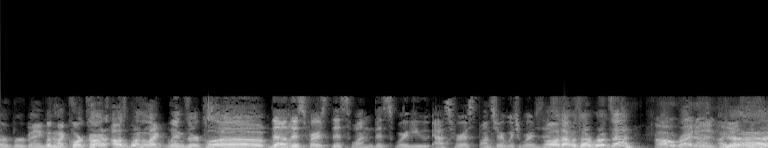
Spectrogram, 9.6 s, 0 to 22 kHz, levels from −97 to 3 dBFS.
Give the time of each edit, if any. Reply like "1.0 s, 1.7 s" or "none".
none

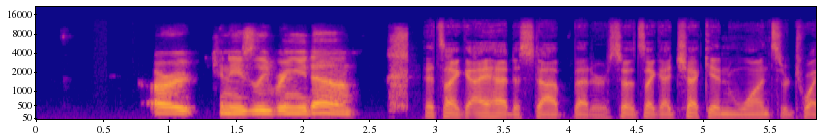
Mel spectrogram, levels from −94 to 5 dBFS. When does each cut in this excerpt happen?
2.8 s, 4.0 s

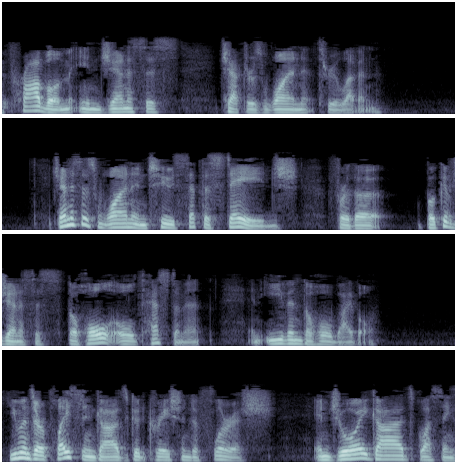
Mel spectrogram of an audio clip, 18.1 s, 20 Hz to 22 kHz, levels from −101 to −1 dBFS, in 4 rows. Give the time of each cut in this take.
13.6 s

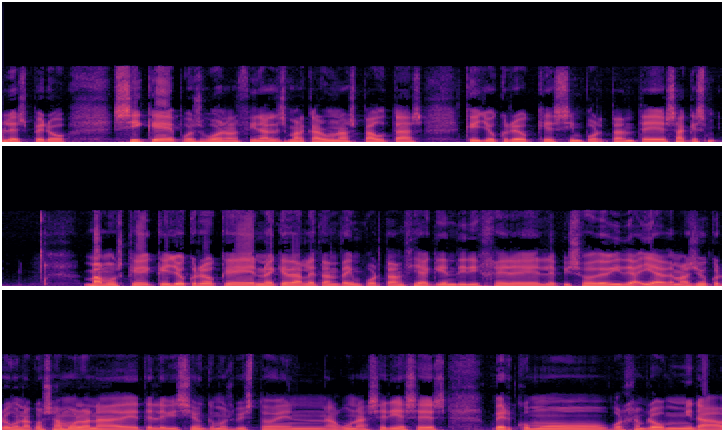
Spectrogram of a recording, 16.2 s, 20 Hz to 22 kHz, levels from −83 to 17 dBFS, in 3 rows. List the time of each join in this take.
4.0 s, 14.6 s

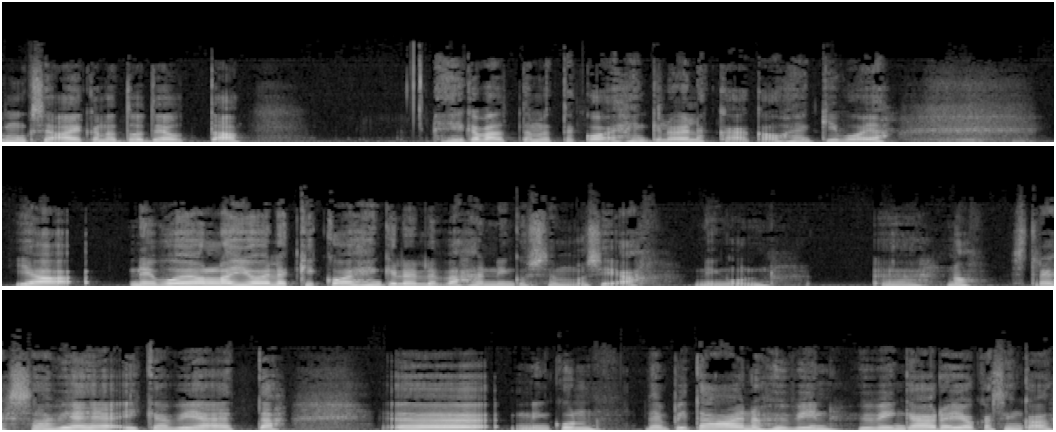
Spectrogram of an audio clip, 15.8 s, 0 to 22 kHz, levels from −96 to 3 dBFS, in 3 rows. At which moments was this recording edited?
5.2 s

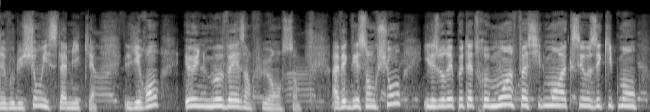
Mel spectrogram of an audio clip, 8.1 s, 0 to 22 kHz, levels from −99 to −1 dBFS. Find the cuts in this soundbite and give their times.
1.5 s

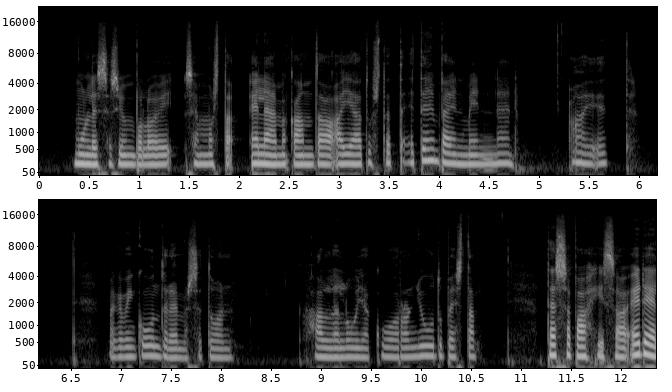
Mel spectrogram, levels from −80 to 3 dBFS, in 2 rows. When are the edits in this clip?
11.1 s

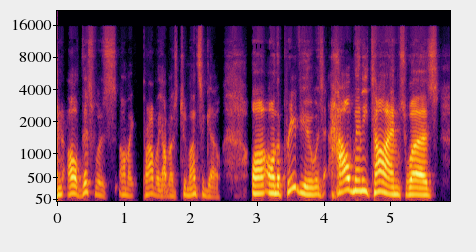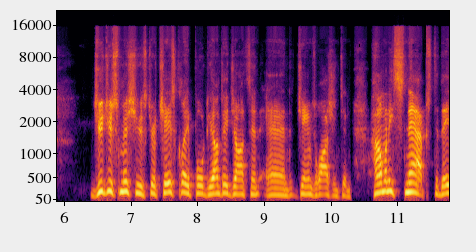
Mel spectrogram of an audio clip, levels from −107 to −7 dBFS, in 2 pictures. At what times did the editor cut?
none

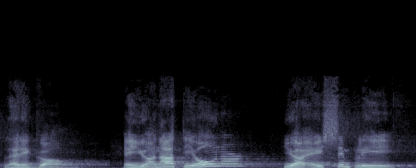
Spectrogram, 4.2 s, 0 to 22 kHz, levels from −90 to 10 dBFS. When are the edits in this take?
1.1 s

